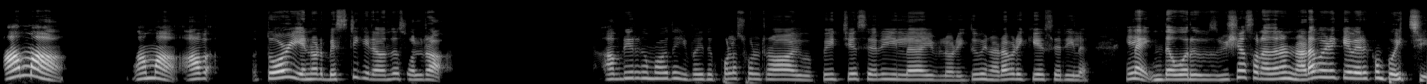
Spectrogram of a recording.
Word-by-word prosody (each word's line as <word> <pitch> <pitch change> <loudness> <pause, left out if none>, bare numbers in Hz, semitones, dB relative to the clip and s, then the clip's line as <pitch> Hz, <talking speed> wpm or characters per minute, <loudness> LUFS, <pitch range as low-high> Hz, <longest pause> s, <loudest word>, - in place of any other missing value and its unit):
ஆமா, 395 -1 +9 1.0
ஆமா 280 -1 +4 0.3
அவ 260 - +4 0.7
தோழி, 315 +5 +6
என்னோட 245 +1 -2
பெஸ்டி 235 +7 -6
கிட்ட 260 -5 -5
வந்து 250 +3 -6
சொல்றா! 220 -1 -1 1.7
அப்டி 250 +3 -5
இருக்கும்போது, 275 -1 -5
இவ 235 0 -12
இது 235 - -9
போல 255 +1 -6
சொல்றா, 240 -2 -6 0.2
இவ 210 - -9 0.2
பேச்சே 240 +1 -6
சரியில்ல, 235 -1 -4 0.2
இவளுடைய 200 -1 -10
இதுவே 235 +3 -5
நடவடிக்கையே 235 +2 -3
சரியில்ல. 215 -3 -7 0.4
இல்ல 265 - +2 0.2
இந்த 220 +1 -1
ஒரு 225 0 0
வ் 215 0 -11
விஷயம் 320 +7 0
சொன்னா 260 -4 +1
தான 275 +1 +2
நடவடிக்கை 305 +4 +3
வரைக்கும் 275 0 0
போயிச்சு. 235 -5 -1
245 Hz, 135 wpm, -22 LUFS, 225-275 Hz, 1.7 s, ஆமா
